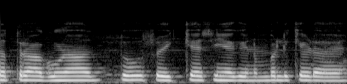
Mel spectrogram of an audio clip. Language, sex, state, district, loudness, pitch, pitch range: Rajasthani, male, Rajasthan, Churu, -13 LUFS, 190 Hz, 185-200 Hz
